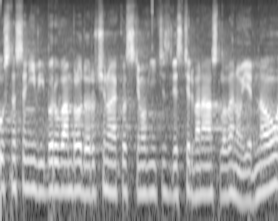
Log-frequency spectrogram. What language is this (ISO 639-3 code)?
ces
